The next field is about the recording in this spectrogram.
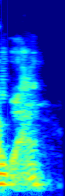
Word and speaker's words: Negreanu: Negreanu.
